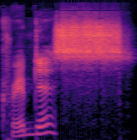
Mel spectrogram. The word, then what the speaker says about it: Charybdis: How do you pronounce this thing's name? Charybdis.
